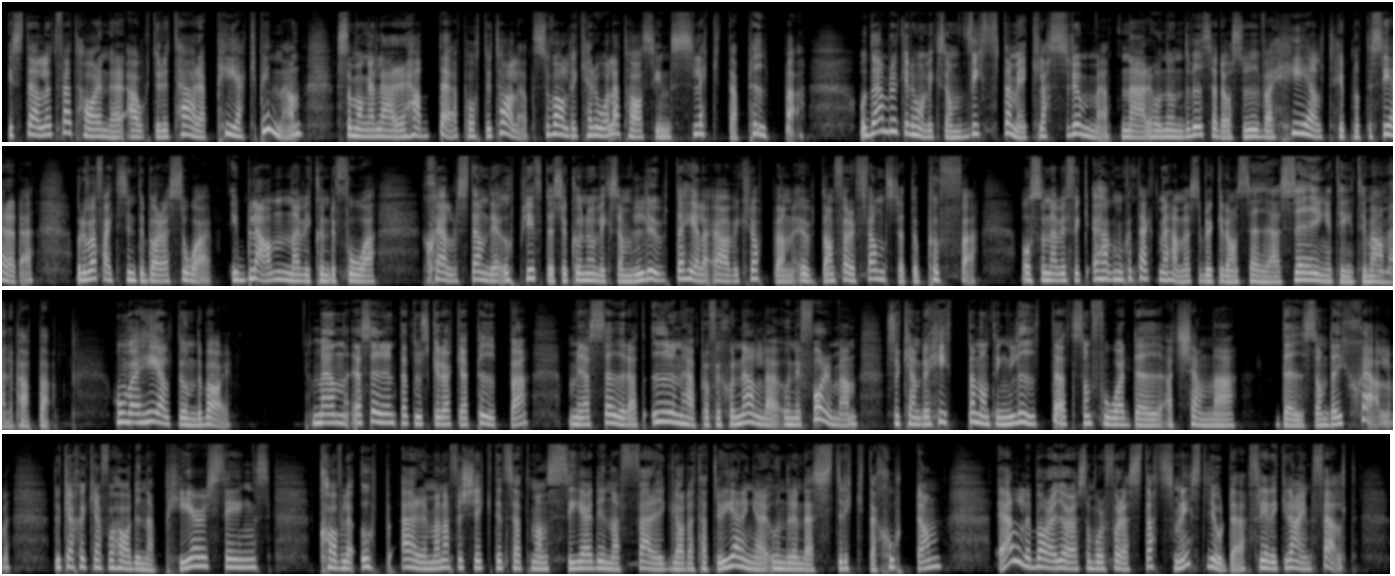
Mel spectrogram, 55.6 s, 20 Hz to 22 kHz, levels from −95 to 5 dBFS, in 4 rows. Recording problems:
none

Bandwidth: 16 kHz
